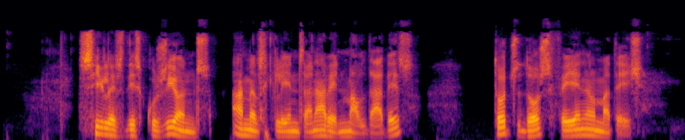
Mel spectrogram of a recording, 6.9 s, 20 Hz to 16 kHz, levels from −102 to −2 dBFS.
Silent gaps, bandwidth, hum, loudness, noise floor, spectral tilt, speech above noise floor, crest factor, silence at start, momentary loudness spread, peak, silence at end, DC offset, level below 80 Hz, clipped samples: none; 10 kHz; none; -26 LUFS; -66 dBFS; -4 dB/octave; 40 dB; 20 dB; 0.8 s; 7 LU; -6 dBFS; 0.4 s; under 0.1%; -58 dBFS; under 0.1%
